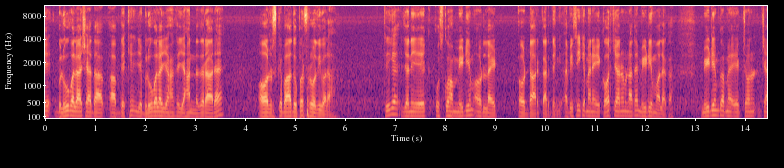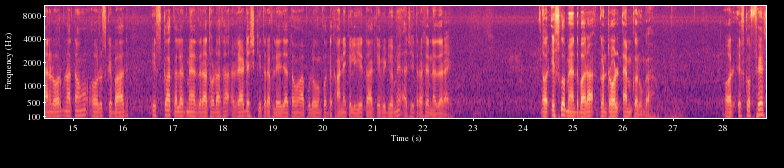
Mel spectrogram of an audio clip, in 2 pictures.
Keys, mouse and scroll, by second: 0.8 ctrl+click, 4.0 alt+click, 4.7-6.1 drag, 7.2-8.6 alt+drag, 10.6-14.4 drag, 14.4 click, 16.8 click, 21.0 space, 21.2 ctrl+click, 22.2 space, 22.4 click, 22.7 space, 23.3-27.3 ctrl+drag, 27.3 ctrl+m, 28.3-28.8 drag.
